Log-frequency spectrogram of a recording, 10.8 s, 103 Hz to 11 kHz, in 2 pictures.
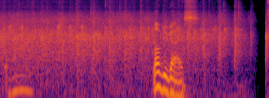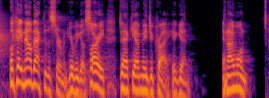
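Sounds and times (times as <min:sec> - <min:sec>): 
crowd applauding in a large room: 0:00.0 - 0:05.6
speech: 0:03.0 - 0:04.0, 0:05.6 - 0:09.2, 0:09.8 - 0:10.7.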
